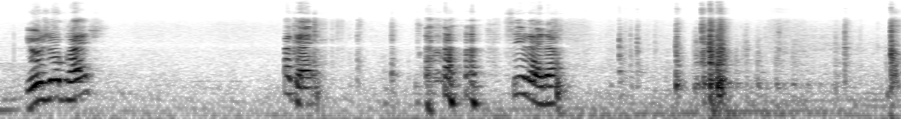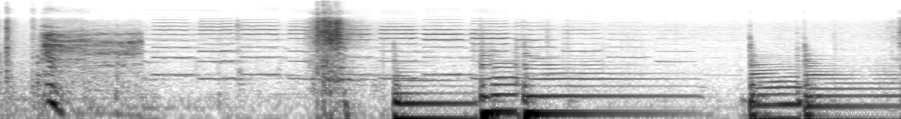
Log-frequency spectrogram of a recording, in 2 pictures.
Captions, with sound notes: Usual place? Okay! (chuckling) See you later. (phone sets into receiver) (exuberant sigh) (siren wailing) (shades crackle) (siren wailing)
